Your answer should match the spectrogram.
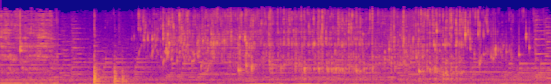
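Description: A stream of pumpkin purée and milk mixture poured into a glass bowl, splashing and trickling from about two seconds in, over background music. A single sharp knock sounds a little over a second in.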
